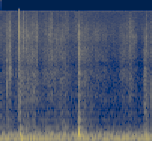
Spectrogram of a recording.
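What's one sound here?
A cardboard box thumps down onto a table.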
